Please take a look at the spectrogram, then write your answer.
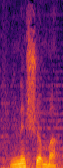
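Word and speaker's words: נשמה: essence of the soul the word soul in Hebrew is pronounced neshama in the middle parts of the word neshama you can find the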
